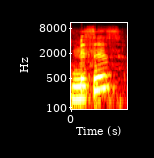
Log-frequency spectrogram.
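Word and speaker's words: Mrs: We also have “M” “R” “S” which we pronounce as .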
